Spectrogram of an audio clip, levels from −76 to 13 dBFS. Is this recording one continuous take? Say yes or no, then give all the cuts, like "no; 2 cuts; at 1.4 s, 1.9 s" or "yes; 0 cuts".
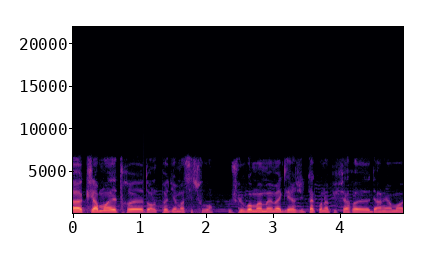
no; 2 cuts; at 1.1 s, 2.2 s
